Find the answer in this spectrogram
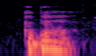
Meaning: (verb) 1. To put up with; to endure; to bear 2. To bear; to carry 3. To behave; to comport oneself; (noun) Bearing, behavior
- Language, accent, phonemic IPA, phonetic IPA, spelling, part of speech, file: English, Southern England, /əˈbɛə/, [əˈbɛː], abear, verb / noun, LL-Q1860 (eng)-abear.wav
